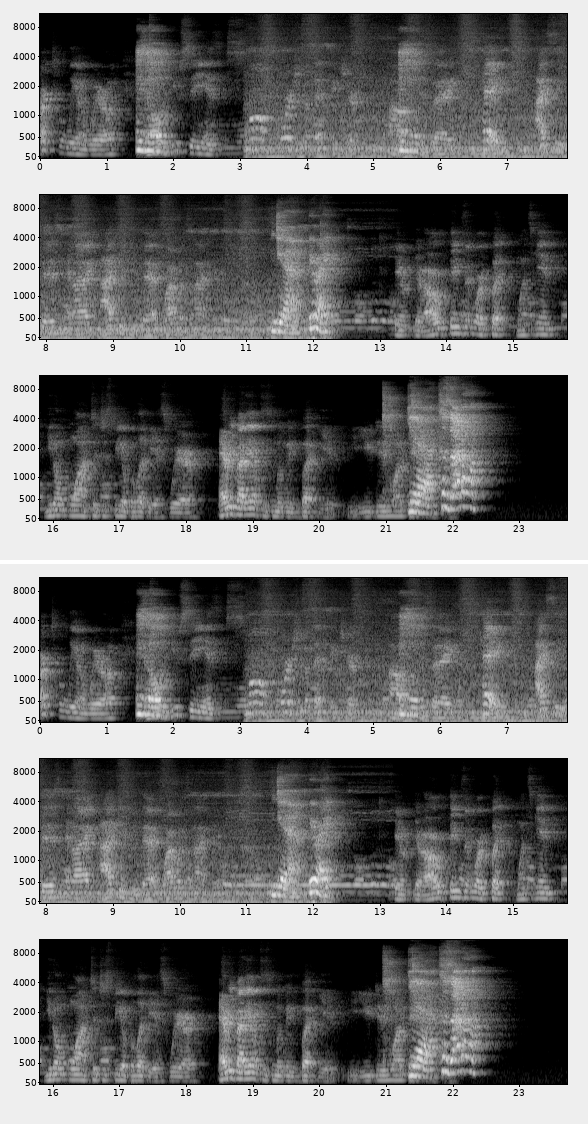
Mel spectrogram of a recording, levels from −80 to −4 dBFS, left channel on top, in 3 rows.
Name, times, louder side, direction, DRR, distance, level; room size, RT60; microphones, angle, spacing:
voice 1, 0.0-4.7 5.2-6.2 6.6-7.0 7.4-10.6 10.9-11.2 12.2-12.3 13.2-15.6 15.9-18.1 18.5-21.7, right 1 dB, 35° right, -4 dB, 0.5 m, -29 dB
voice 2, 1.4-1.9 5.4-5.8 11.3-12.2 20.9-22.3, right 1 dB, 75° left, -7 dB, 1.0 m, -18 dB
sound 1, 2.3-8.6 9.0-17.1, right 5 dB, 85° right, 0.4 m, -40 dB
sound 2, 3.0-12.3, left 1 dB, 50° left, 0.7 m, -32 dB
2.3 x 2.3 x 2.8 m, 0.64 s
head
